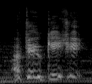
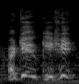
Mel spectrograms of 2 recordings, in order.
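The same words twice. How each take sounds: First: It is said in a lower-pitched voice. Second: It is said in a high-pitched voice.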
